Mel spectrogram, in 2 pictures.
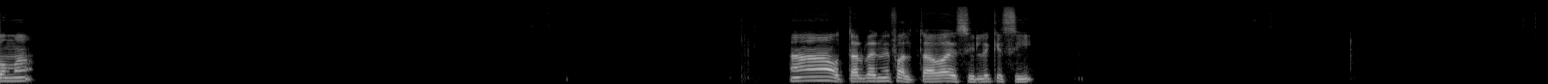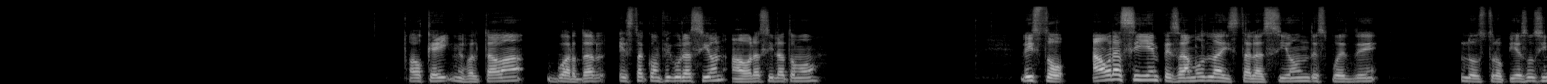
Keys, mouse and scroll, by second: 5.1 click, 7.2 click, 12.4 click, 15.1 click, 19.0 click, 23.0 click, 25.1 click, 26.7 click, 28.2 click.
